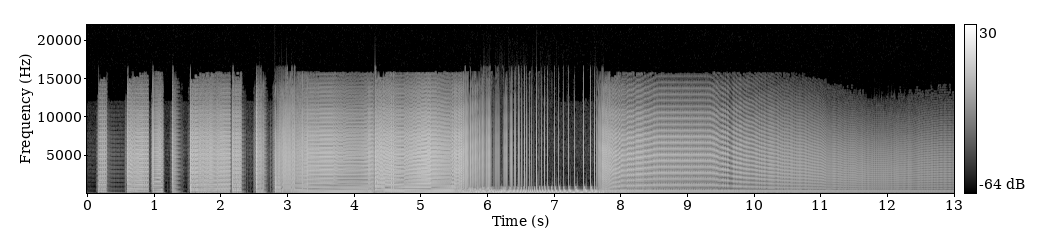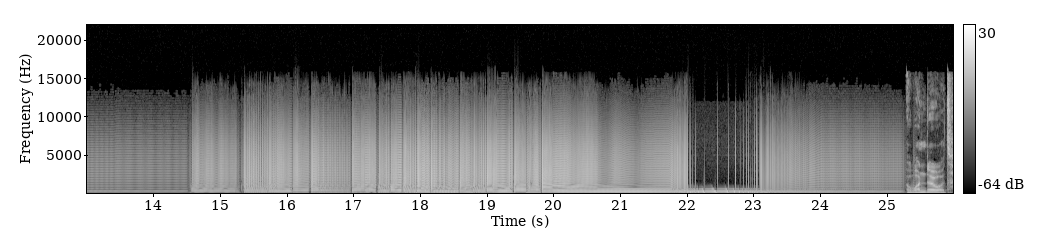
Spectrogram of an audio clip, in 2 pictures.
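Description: Electric guitar played through a Eurorack modular effects rack, its filter modulated by a Make Noise Maths envelope cycling at audio rate, which gives the guitar a distorted, crushing sound. A few short choppy strums open it, then two long held notes each ring and slowly fade, with overtones sweeping up and down around them.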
